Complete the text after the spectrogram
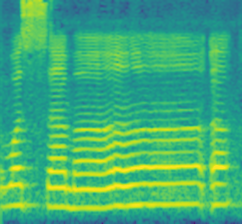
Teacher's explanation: میم کے ساتھ الف مدہ اور بڑا والا مد آ رہا ہے تو یہاں پر ہم اس کو 5 سے 6 الف مدار کھینچ کے پڑھیں گے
